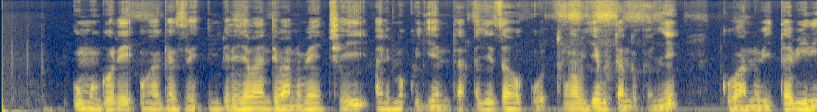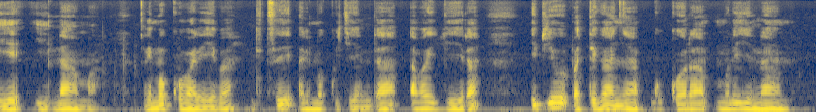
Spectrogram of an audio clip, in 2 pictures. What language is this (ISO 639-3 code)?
kin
